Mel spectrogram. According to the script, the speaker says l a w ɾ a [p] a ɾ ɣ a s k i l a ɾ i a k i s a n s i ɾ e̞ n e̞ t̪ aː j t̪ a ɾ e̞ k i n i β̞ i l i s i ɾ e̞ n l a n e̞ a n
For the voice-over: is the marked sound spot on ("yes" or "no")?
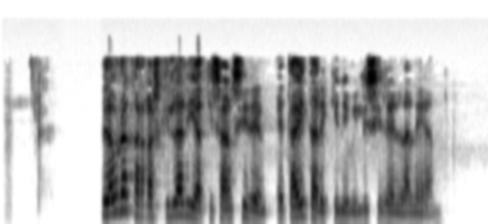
no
